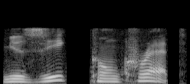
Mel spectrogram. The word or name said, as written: musique concrete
